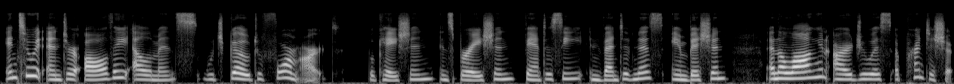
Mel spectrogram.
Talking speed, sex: 150 wpm, female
